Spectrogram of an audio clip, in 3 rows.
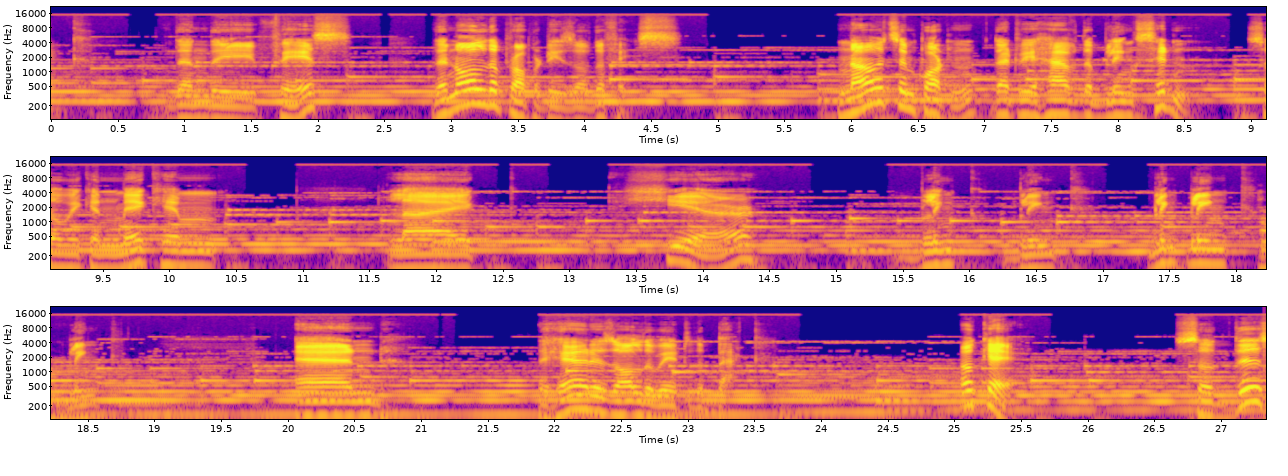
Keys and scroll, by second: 21.4 space, 25.3 space.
